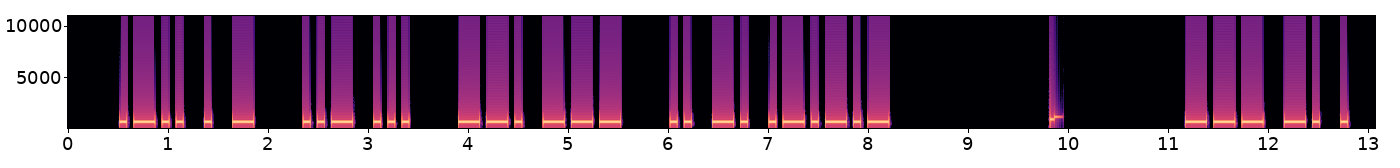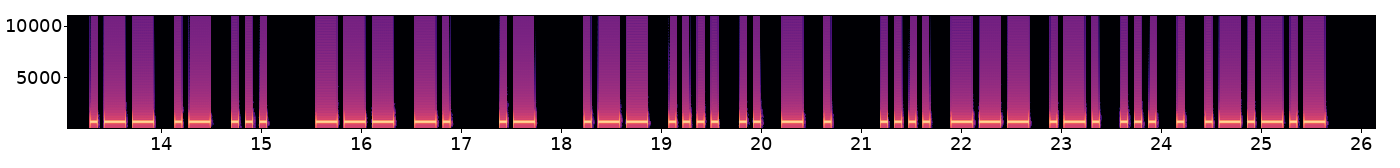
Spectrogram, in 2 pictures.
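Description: Morse code sent at about 17 words per minute: a clean, mid-pitched tone keyed in quick dots and dashes, steady and unbroken except for a short pause partway through.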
